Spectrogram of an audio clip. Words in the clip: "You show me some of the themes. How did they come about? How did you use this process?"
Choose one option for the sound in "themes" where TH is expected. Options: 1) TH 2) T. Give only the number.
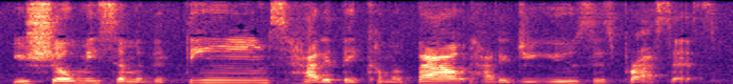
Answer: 1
